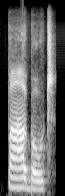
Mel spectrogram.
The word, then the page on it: powerboat: Indian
